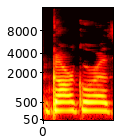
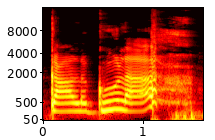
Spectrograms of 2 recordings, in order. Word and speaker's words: Gura: between two languages and I mispronounced uh gar gura's name and I called her galula like I had like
